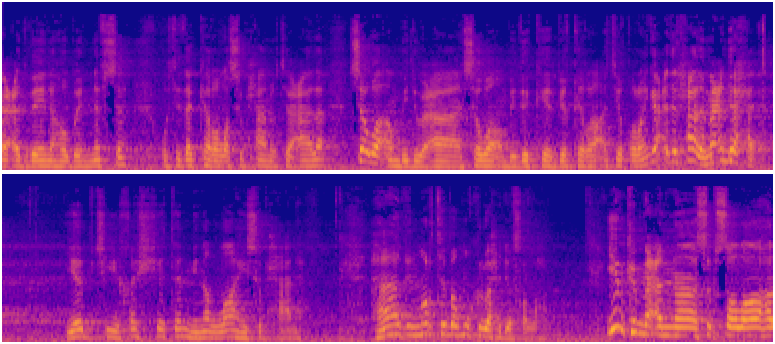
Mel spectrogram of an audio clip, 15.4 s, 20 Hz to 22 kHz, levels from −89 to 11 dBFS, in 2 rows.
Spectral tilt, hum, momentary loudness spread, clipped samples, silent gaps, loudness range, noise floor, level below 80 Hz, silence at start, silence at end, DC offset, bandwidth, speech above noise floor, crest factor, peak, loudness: -6.5 dB/octave; none; 17 LU; under 0.1%; none; 6 LU; -39 dBFS; -44 dBFS; 0 s; 0 s; under 0.1%; 16 kHz; 20 dB; 18 dB; -2 dBFS; -20 LUFS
